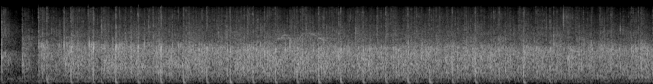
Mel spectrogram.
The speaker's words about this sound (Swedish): Så nu ger vi dem en applåd.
